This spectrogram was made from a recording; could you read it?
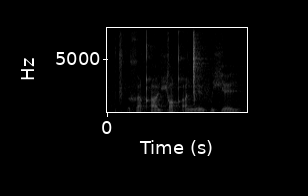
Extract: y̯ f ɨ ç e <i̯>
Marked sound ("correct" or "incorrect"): correct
